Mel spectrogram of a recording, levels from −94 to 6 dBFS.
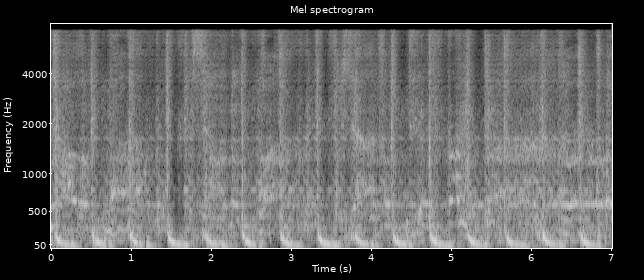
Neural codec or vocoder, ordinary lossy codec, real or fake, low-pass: codec, 16 kHz, 1.1 kbps, Voila-Tokenizer; none; fake; none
